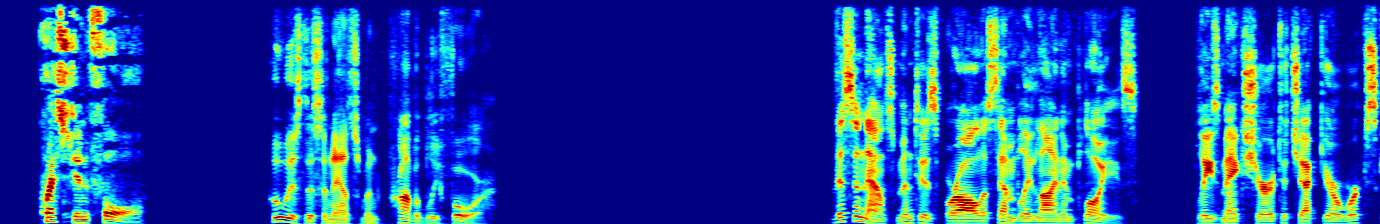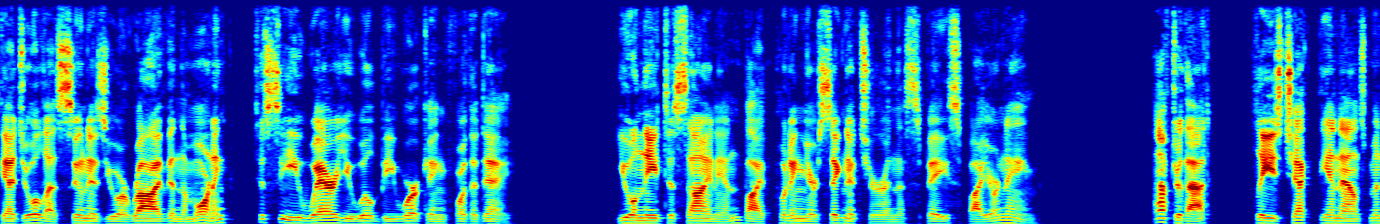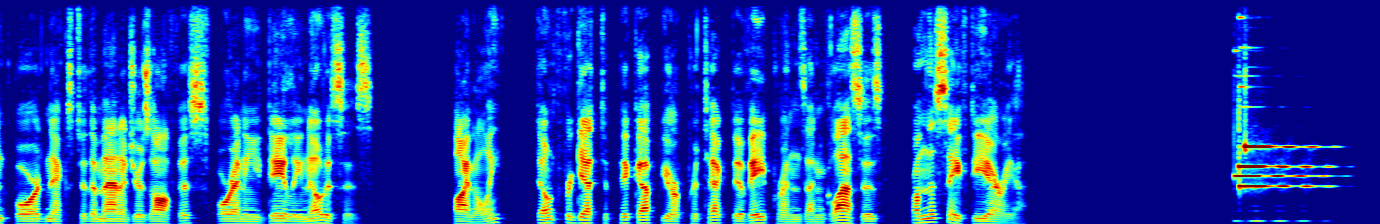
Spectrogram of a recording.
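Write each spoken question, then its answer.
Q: Who is this announcement probably for?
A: Assembly line employees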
